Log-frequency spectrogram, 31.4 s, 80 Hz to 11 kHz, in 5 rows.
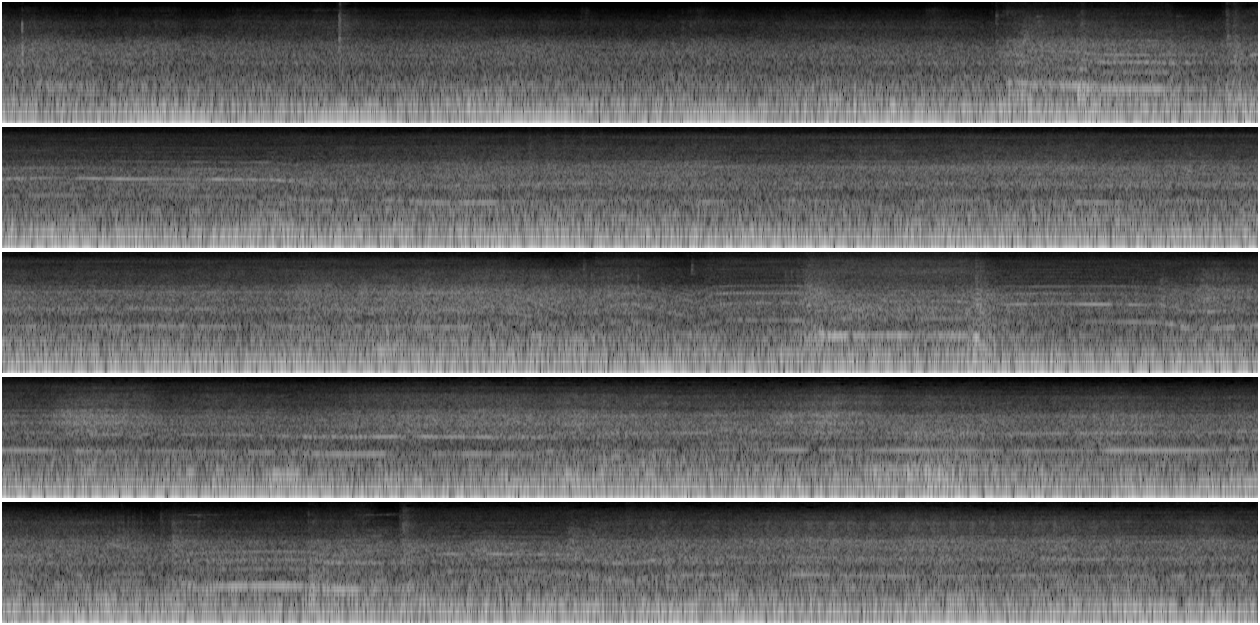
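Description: Skyjack SJIII-6832 electric scissor lift being driven, with a steady low hum and, from about five seconds in, a motor whine that shifts up and down in pitch as it speeds up, slows and turns.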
